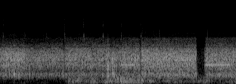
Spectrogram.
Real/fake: real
